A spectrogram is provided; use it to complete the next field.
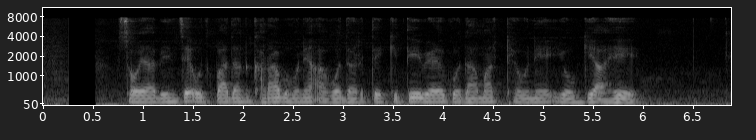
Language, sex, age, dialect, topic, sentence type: Marathi, male, 25-30, Standard Marathi, agriculture, question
